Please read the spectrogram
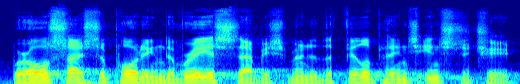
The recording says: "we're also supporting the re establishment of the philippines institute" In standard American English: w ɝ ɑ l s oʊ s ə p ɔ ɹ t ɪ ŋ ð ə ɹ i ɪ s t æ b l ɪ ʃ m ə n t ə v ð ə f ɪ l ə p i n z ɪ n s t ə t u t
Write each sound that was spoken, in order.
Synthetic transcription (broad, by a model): w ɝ ɑ l s oʊ s ə p ɔ ɹ t ɪ ŋ ð ə ɹ i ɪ s t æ b l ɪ ʃ m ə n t ə v ð ə f ɪ l ə p i n z ɪ n s t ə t u t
